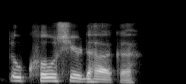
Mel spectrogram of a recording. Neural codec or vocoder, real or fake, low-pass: codec, 16 kHz, 0.8 kbps, ZipCodec; fake; 7.2 kHz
